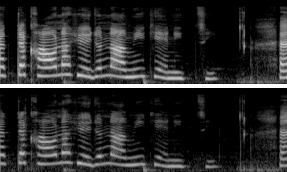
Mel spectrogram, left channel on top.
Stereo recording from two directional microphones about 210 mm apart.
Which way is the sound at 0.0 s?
50° left (ahead or behind).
